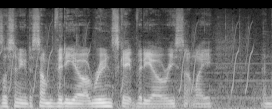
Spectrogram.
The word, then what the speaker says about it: RuneScape: I was listening to some video, a RuneScape video recently, and the person kept pronouncing it RuinScape.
